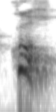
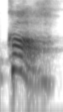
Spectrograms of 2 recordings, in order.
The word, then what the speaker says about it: cour: n'ai jamais pris aucun, você queria me falar cour, e aí você pronunciou com a letra O, porque você lembrava que se escreve com O. E você falou corps. Só que corps em francês é o corpo.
